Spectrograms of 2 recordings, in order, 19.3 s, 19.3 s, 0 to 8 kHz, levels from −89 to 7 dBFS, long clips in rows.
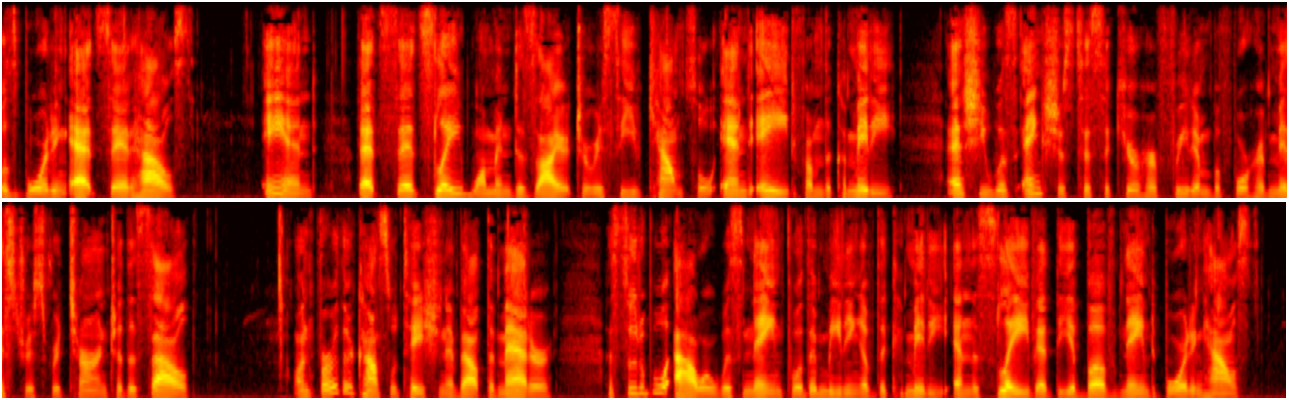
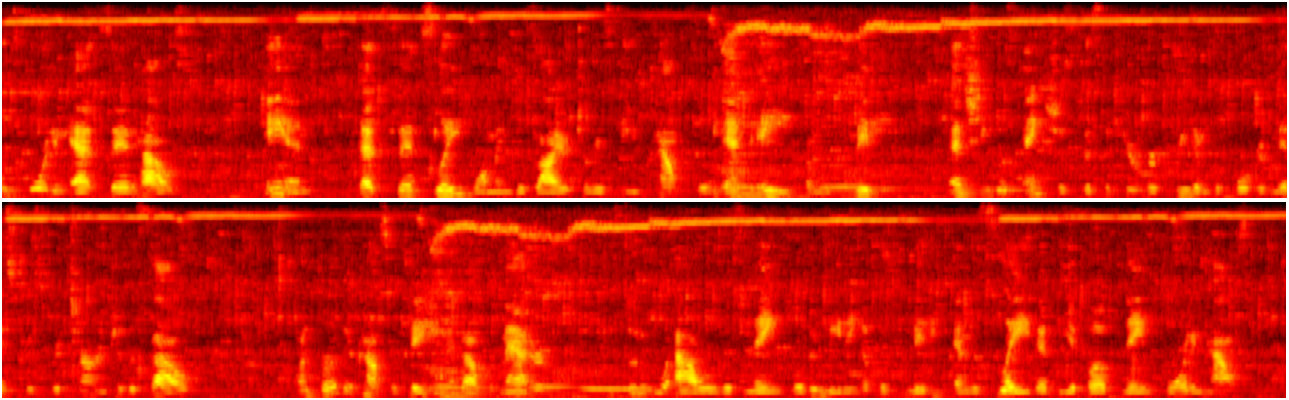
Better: first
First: none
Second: noise reduction (classical method WPE with log-MMSE)

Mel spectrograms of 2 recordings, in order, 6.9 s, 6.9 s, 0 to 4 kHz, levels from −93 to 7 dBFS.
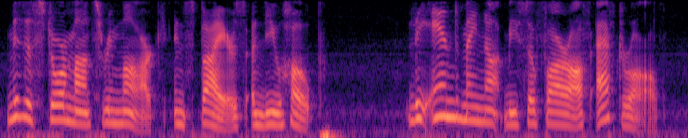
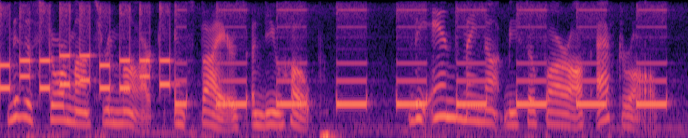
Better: first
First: none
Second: background sound (Telephone); 3 dB above the speech

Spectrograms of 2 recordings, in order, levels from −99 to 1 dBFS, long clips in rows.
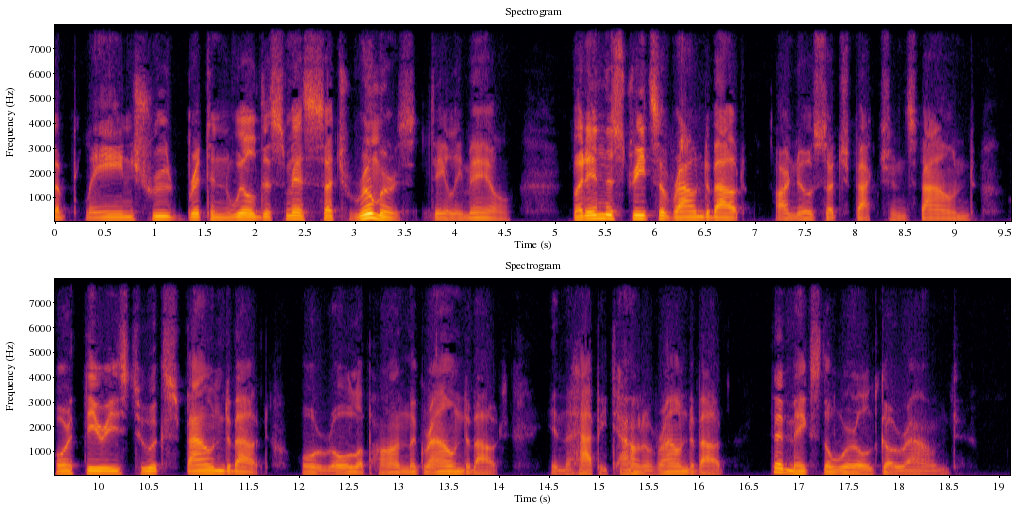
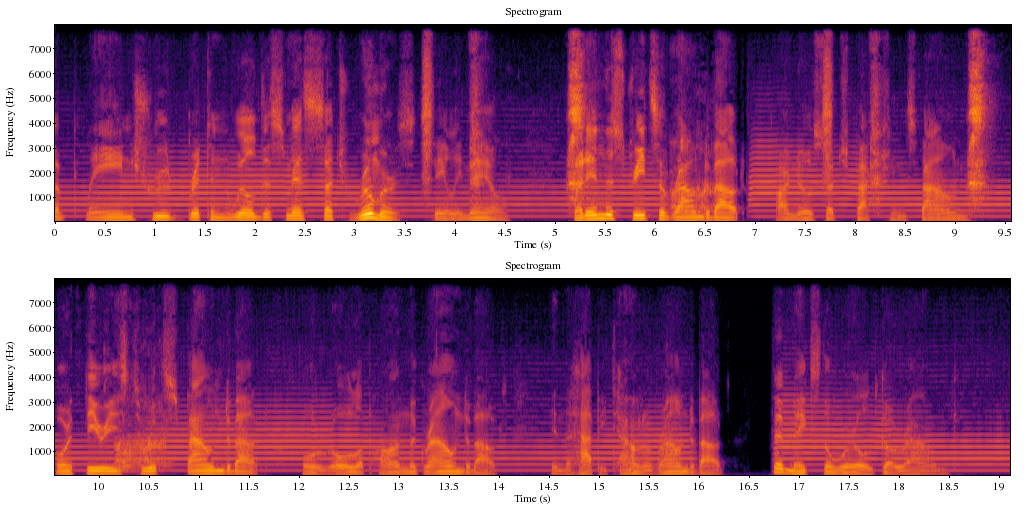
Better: first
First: none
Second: background sound (Dog + Trumpet); 9 dB below the speech

